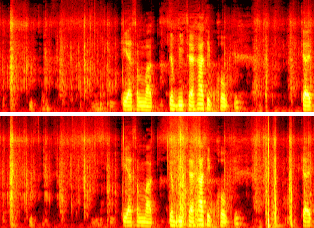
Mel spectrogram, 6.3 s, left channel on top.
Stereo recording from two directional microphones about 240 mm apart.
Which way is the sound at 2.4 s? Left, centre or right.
Centre.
